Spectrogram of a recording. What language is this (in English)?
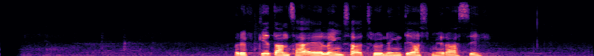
Javanese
